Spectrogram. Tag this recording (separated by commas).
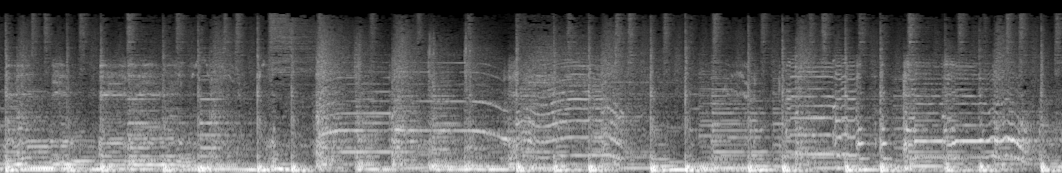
Plucked string instrument, Music, Strum, Electric guitar, Guitar, Musical instrument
